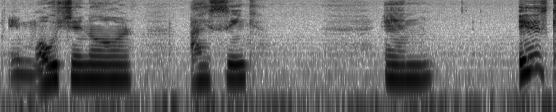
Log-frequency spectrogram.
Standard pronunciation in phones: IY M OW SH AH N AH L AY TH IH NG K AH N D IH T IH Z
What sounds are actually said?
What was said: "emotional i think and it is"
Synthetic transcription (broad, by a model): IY M OW SH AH N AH L AY TH IH NG K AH N IH T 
